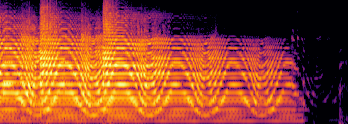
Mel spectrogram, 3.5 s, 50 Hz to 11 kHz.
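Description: Guitar played through a TC Electronic Thunderstorm flanger pedal with every control at 75%, a sustained distorted chord with deep, sweeping jet-like whooshes rising and falling in slow cycles, loud and close, then cutting off near the end.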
